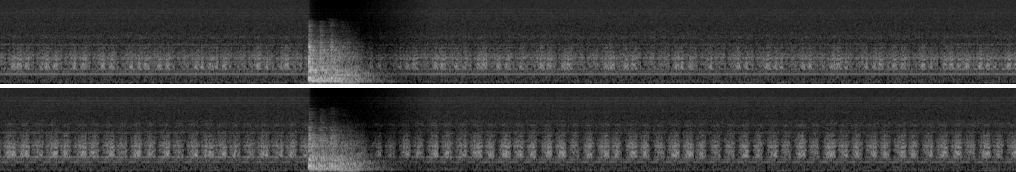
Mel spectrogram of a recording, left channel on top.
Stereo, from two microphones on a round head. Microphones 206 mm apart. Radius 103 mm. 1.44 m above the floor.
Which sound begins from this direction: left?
A gunshot, at 3.1 s.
